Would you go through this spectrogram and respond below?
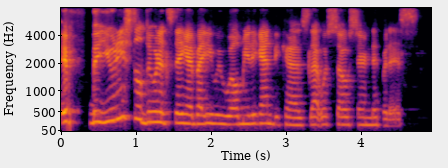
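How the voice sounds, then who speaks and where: A woman's voice: medium pitch, a little fast, pushed and bright. A young woman hosting a casual fitness livestream, chatting upbeat and reading viewer comments aloud, with lots of "like" fillers.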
